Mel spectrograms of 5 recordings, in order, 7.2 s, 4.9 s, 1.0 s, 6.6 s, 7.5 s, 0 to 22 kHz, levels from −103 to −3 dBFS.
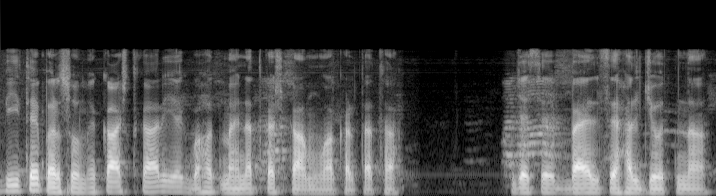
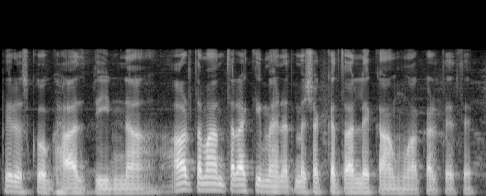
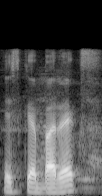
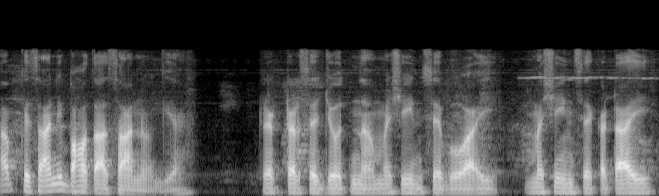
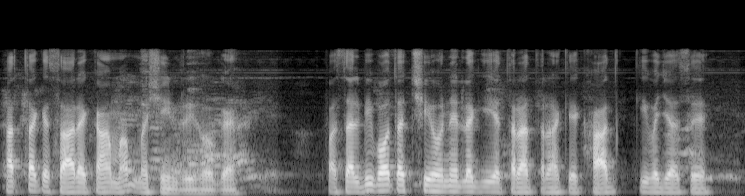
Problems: constant background noise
